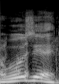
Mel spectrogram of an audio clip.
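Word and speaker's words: Awuzie: Owuzie? – Yeah, Owuzie.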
